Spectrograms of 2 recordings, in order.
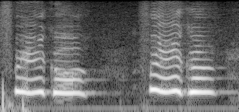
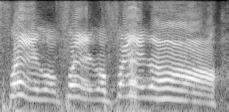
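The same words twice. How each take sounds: First: Higher, weak and deflated; the fire won't come out, squeak it; a half-hearted, higher fuego with no force; feeble mock fire cry. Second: Loud fiery preacher cry; louder hammed-up fire and brimstone; mock preacher shouting. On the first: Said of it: "Ni el fuego le sale". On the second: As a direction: shout it like a pastor whipping up the church. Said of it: "le está hablando acá".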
